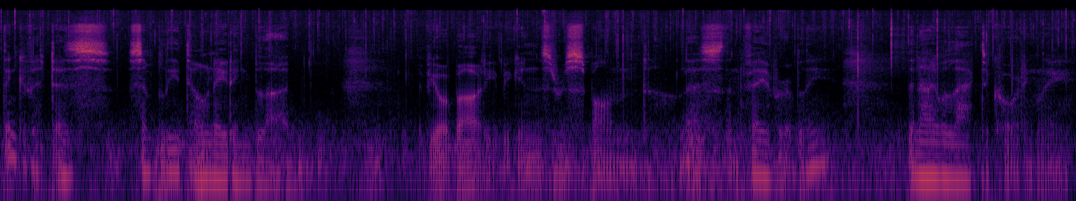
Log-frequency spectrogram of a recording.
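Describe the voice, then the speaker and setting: A man playing a teasing, possessive vampire master in a breathy, formal, seductive ASMR roleplay. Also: very animated, exaggerated voice. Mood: calm, menacing. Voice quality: breathy, low, creaky. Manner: slow, deliberate, formal, seductive.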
